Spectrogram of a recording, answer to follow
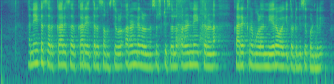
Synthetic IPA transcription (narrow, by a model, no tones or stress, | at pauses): ɐnɛːkɐsɐɾkaːɾisɐɾkaːɾiːt̪ɐɾɐsɐmst̪ʰjɛɡɐɭuʔɐɾɐɳːjɐɡɐɭɐnːusɾuʂʈisɐluʔɐɾɐɳjeːkɐɾɐɳɐkaːɾjɐkɾɐmɐɡɐɭɐnːuneːɾɐʋaːɡit̪oɽɐɡisiko̞ɳɖiʋe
